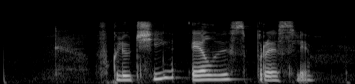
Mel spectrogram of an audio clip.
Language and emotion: Russian, neutral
